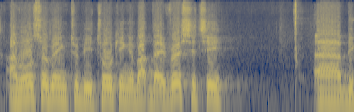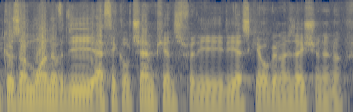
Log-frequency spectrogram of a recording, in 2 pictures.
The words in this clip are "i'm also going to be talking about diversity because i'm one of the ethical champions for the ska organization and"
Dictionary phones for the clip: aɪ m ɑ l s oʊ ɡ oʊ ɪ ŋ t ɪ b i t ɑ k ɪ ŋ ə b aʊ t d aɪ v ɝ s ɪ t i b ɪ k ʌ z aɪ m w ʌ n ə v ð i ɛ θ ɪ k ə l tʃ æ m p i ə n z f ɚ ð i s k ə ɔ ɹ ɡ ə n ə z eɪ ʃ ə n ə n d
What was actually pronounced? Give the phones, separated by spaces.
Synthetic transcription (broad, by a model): aɪ m ɑ l s oʊ ɡ oʊ ɪ ŋ t ɪ b i t ɑ k ɪ ŋ ə b aʊ t d aɪ v ɝ s ɪ t i b ɪ k ʌ z aɪ m w ʌ n ə v ð i ɛ θ ɪ k ə l tʃ æ m p i ə n z f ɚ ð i s k ə ɔ ɹ ɡ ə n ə z eɪ ʃ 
